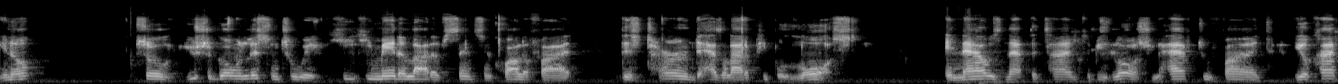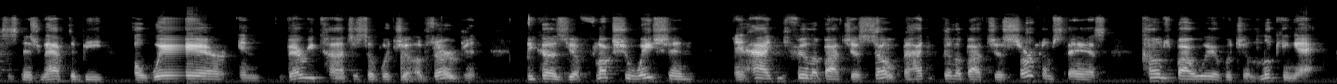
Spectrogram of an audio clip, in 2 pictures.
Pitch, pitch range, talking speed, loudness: 130 Hz, 115-140 Hz, 175 wpm, -19 LUFS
